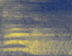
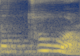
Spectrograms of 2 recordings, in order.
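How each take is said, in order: First: "tower" with a wide OW glide, TAU-er; "tower" opened up from AH to W; correct tower. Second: "tour" with an OO vowel, TOO-er; "tour" said as the mistaken form of tower; wrong reading of tower. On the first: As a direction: say "tower" rhyming with "shower". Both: Shown as a demonstration. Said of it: "ليس tour".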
